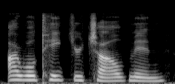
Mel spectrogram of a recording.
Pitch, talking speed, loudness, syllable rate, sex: 180 Hz, 205 wpm, -18 LUFS, 3.8 syllables/s, female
